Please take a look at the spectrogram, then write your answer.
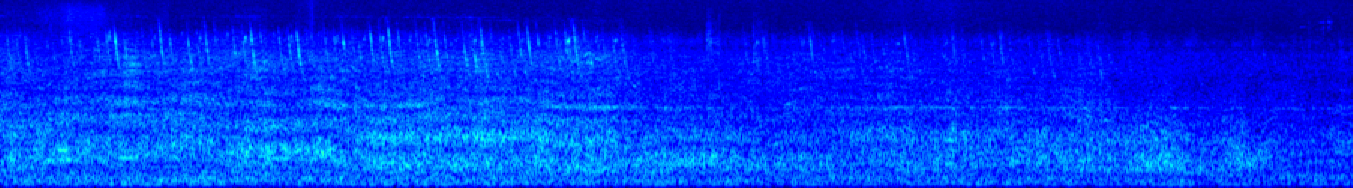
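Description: Air force aircraft pass over the Rajiv Gandhi Super Speciality Hospital, a steady broad engine roar filling the sky at moderate distance throughout.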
